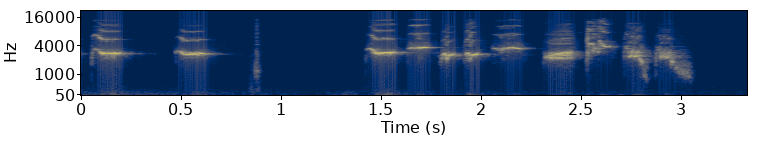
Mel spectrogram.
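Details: A male Asian pied starling sings its varied lure song: two clear whistled notes, a pause, then a quick rising and falling series of whistles ending in harsh downslurred squawks.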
